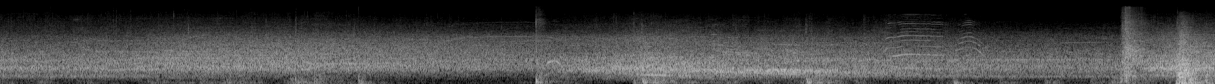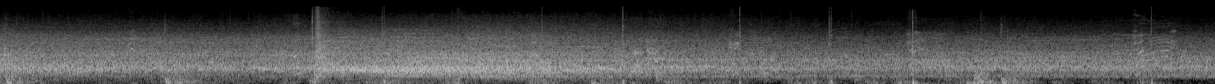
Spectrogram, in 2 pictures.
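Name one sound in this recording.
A large arena crowd roars and cheers throughout.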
